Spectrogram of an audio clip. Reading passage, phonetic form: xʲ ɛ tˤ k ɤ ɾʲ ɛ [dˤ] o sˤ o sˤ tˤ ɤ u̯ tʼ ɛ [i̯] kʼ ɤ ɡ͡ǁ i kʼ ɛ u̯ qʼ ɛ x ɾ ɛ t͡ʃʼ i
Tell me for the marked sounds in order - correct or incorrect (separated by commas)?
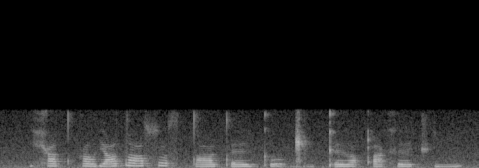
correct, incorrect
